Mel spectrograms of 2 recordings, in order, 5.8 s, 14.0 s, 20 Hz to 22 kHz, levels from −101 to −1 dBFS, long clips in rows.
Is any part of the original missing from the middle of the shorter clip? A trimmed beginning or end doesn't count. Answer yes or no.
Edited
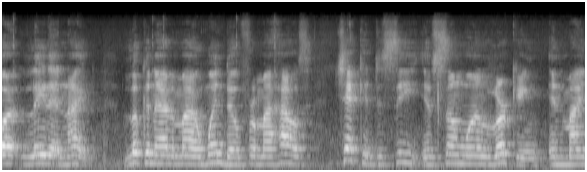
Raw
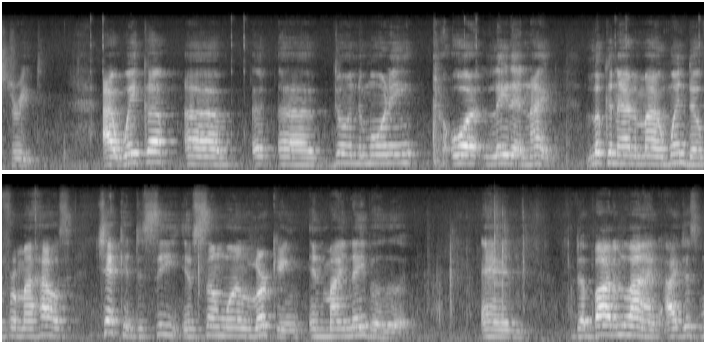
no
